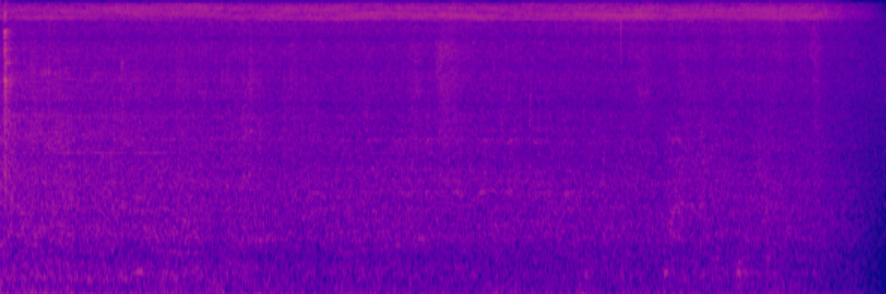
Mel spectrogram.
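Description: A train rumbles past on a busy main line, with a steady low roar and rolling rail noise from start to finish before it fades slightly at the very end.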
